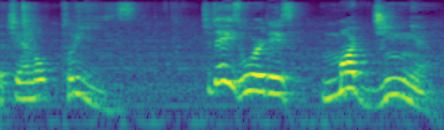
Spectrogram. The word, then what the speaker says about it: modinha: please today's word is mod genia mod genius this is how we pronounce it in brazil depending on on where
